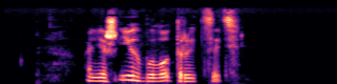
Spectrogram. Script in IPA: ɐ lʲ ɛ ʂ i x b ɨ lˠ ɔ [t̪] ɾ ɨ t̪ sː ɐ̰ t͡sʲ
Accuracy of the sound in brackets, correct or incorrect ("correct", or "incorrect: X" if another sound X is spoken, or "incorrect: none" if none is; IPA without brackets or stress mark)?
correct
